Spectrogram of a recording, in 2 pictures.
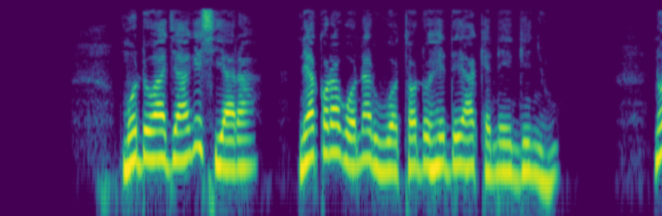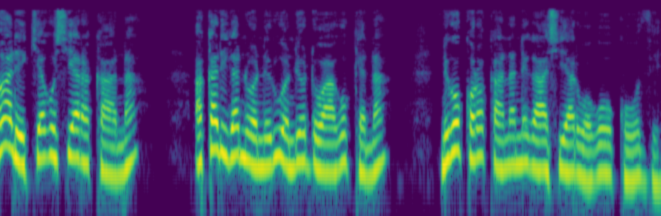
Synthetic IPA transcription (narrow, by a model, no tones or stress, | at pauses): moːndowad͡ʑaːɣeɕiaɾa | neakɔɾaɣwɔnaɾuɔtɔːndoɦeːndejakɛneːɡeɲu | nɔaɾekiaɣoɕiaɾakaːnaː | kaɾiɣaneɾɔneɾuɔneondowaɣokɛna | neɣokɔɾɔkananeɣaɕiaɾwɔɣoːkoːðe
